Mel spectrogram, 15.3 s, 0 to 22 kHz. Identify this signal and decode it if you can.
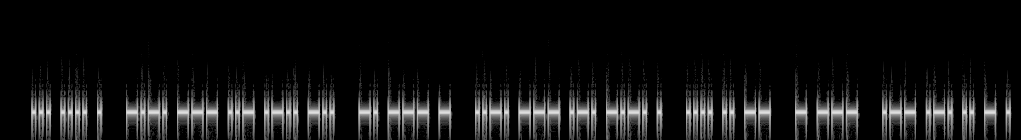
Morse code, heard as a keyed tone, about 22 wpm, 700 Hz. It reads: SHE COULD NOT FORCE HIM TO WRITE
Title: Sentences from Top 1000 Words - Review Part 3 - 22wpm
